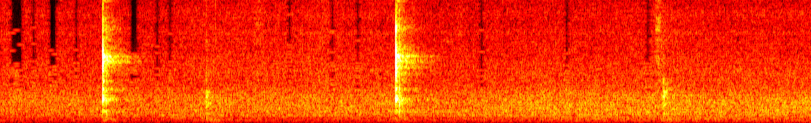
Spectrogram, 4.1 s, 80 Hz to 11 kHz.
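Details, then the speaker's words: Honda Civic EP3 AC compressor, replacement clutch kit fitted with two shims on the bench, gap visible: 12 volts applied, sharp single clicks a second or so apart as the clutch pulls in cleanly; engages properly. "now i put 12 volts to it clicks on"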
